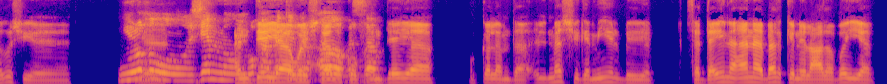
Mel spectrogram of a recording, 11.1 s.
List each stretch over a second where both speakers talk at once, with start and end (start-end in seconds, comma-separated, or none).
2.9-4.9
